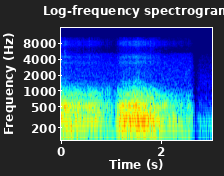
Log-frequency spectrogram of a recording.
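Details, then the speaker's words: Normal tracheobronchial breath sounds heard with the stethoscope diaphragm: loud, hollow, harsh airflow over the trachea with a brief gap between breaths. "Now an adventicious sound known as crackles and a normal tracheal bronchial sound."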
